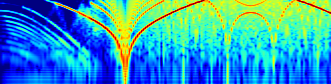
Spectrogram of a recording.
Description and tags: Radio scan
Ideal for making house music
Created with audacity and a bunch of plugins
acid, fx, house, ping, quality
